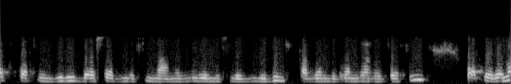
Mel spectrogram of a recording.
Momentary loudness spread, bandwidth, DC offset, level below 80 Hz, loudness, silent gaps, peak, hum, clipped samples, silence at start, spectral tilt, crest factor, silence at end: 6 LU; 3.8 kHz; under 0.1%; -72 dBFS; -23 LUFS; none; -8 dBFS; none; under 0.1%; 0 s; -10.5 dB/octave; 14 dB; 0 s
